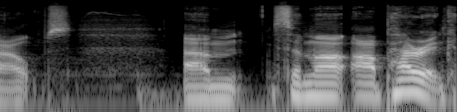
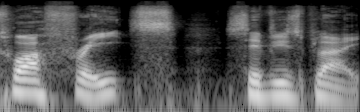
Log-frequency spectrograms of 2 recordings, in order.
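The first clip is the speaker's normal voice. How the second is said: plodding French spoken with imitated English accent; 3 semitones higher, 5 dB louder than usual. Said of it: "So like an Englishman".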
